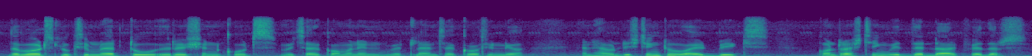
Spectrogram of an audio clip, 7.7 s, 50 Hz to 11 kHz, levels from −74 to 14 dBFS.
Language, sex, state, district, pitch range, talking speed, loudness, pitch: English, male, Arunachal Pradesh, Lower Dibang Valley, 125-135 Hz, 185 wpm, -18 LUFS, 130 Hz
